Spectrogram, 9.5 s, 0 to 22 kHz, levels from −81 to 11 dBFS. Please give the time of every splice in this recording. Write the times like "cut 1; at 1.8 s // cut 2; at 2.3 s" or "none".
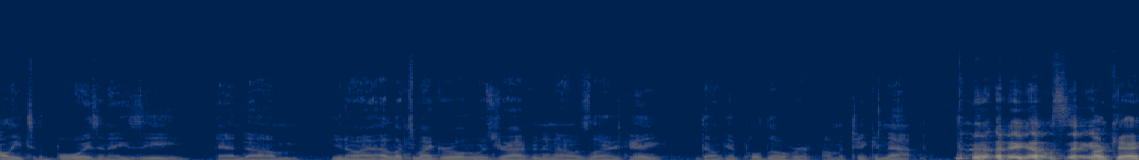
cut 1; at 2.6 s // cut 2; at 5.7 s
